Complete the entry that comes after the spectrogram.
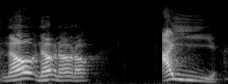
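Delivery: imitated Australian lecturer, emphatic correction; Australian accent. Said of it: "That's why I struggle with this accent".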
